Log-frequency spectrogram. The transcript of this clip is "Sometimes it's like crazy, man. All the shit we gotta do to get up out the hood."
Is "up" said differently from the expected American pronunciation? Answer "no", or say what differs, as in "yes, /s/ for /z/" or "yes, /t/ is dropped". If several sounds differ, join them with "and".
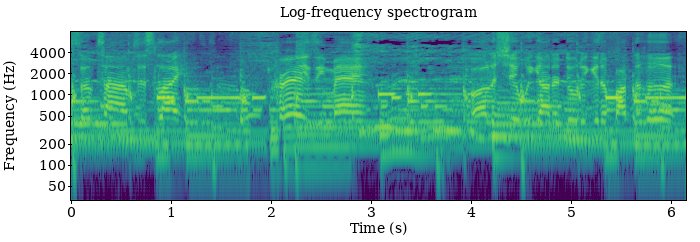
yes, /b/ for /p/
